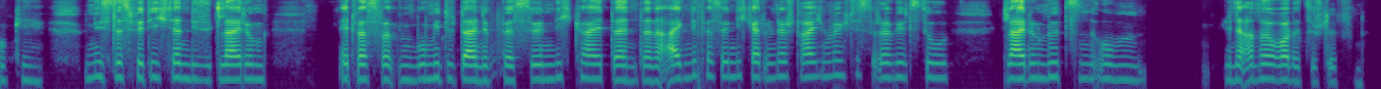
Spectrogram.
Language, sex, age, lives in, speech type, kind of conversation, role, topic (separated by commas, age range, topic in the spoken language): German, female, 60-64, Germany, conversation, advice, advisor, Wie finde ich einen Kleidungsstil, in dem ich mich wohlfühle?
